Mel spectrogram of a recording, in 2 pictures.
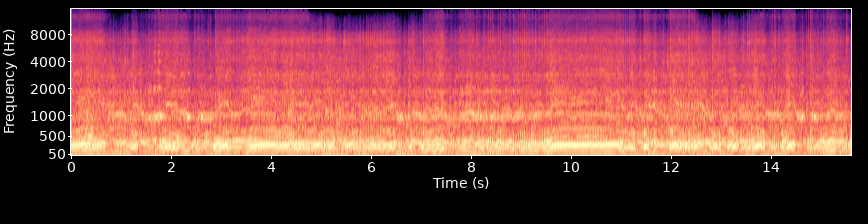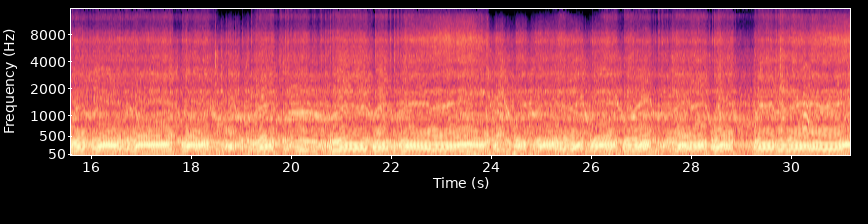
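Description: Dirt bike engine being ridden off-road, revving up and down continuously, its pitch rising and falling every second or two with throttle and gear changes.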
